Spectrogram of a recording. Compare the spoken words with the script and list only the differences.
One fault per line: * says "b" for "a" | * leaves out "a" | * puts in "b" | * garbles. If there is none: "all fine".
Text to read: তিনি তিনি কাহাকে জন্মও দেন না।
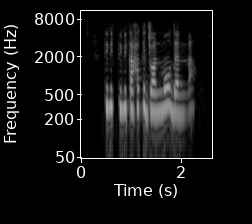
all fine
